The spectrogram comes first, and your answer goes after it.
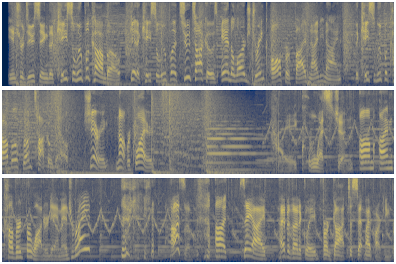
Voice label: Male Commercial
